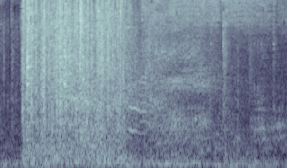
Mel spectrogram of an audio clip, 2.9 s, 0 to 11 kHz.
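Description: Gunfire in the turn-based video game Wasteland 3, a dense burst of shots and booms filling the first seconds, then a rumbling tail as the noise fades.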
